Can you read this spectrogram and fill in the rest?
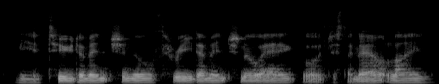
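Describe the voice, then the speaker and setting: A man guiding a meditation in a calm, gentle, unhurried manner, leaving long pauses between phrases. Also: low voice. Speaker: meditation guide. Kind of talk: guided meditation, yoga nidra.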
